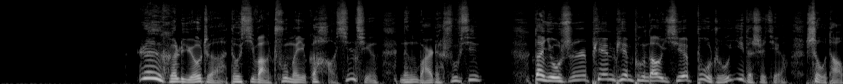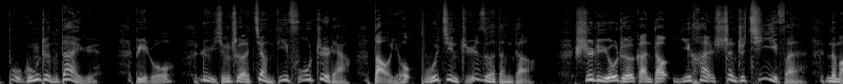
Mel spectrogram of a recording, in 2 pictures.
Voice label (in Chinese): 男国 宣传片 病毒; 飞碟说风格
